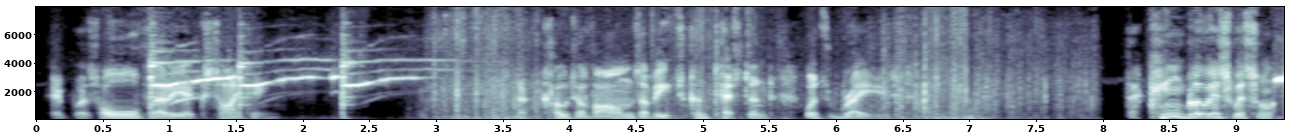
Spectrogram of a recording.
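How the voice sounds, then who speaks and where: A man narrating a children's audiobook as an expressive, theatrical storyteller. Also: medium pitch, heavy background noise.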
